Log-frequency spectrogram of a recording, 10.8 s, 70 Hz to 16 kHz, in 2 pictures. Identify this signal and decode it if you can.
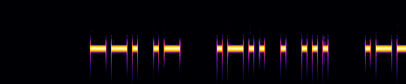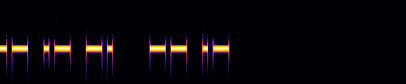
Morse code, heard as a keyed tone, about 17 wpm, 700 Hz. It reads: GA LES JAN MA
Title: K1USN SST QSO Practice - 17wpm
